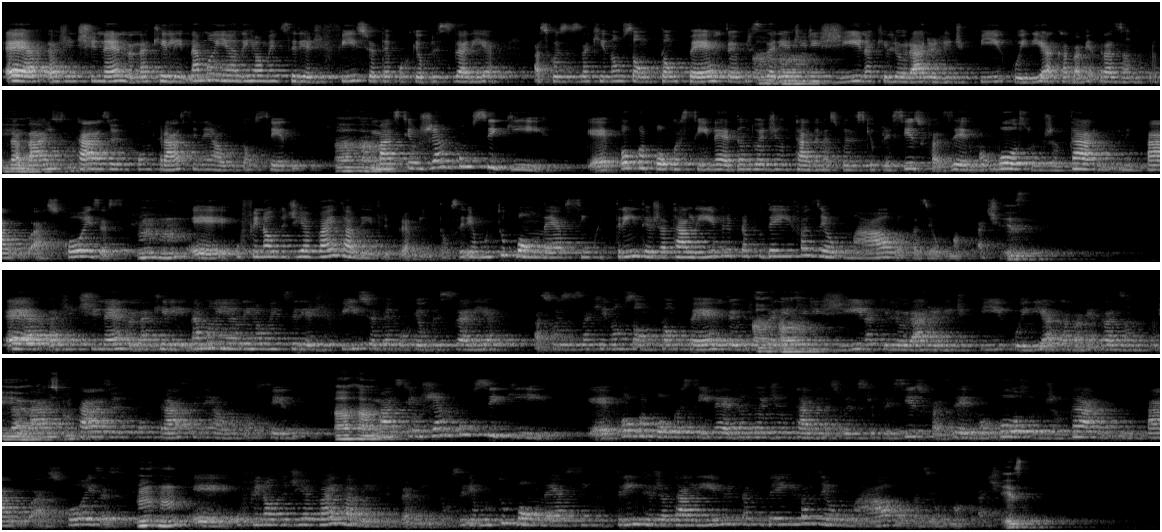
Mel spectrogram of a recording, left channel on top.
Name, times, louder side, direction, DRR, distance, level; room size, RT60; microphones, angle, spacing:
voice 1, 0.0-4.9 5.3-14.5 15.3-17.0 17.4-24.3 25.0-29.1 29.3-33.3, left 4 dB, 70° left, 5 dB, 0.3 m, -29 dB
voice 2, 7.5-8.1 11.6-11.9 12.2-12.3 14.9-15.4 24.5-24.9 33.1-33.3, right 4 dB, 55° right, 4 dB, 0.3 m, -29 dB
3.3 x 2.0 x 2.7 m, 1.5 s
head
